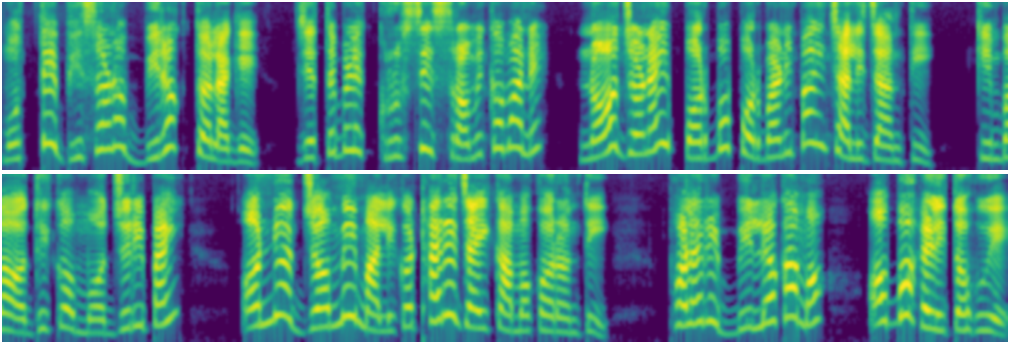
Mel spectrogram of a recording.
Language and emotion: Odia, angry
